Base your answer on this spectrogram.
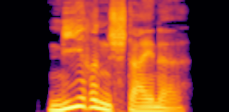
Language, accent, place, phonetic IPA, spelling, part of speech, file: German, Germany, Berlin, [ˈniːʁənˌʃtaɪ̯nə], Nierensteine, noun, De-Nierensteine.ogg
- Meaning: nominative/accusative/genitive plural of Nierenstein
